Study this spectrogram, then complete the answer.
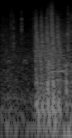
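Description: A short burst of rapid gunfire erupts halfway through in Halo Infinite's Fiesta mode on the Fracture Tenrai map, dense overlapping shots after a brief quieter lead-in.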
